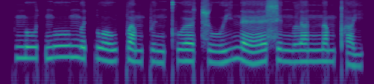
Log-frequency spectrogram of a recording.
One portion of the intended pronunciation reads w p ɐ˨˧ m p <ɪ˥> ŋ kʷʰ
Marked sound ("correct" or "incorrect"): incorrect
